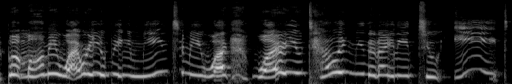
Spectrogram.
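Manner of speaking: put-on high, loud, whining kid voice; imitating a hangry daughter complaining to mom; whiny little girl. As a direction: whine it like an upset six-year-old. Mom voicing her whining daughter.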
